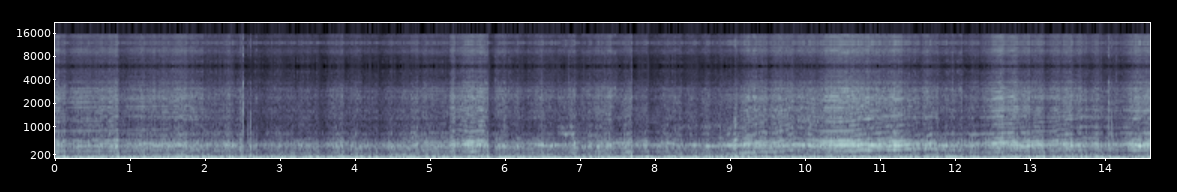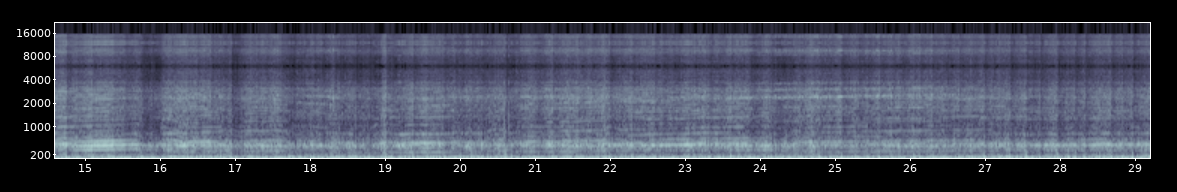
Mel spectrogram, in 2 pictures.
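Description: BMW E36 Compact rally car's engine heard from inside the cabin, running hard on a special stage. Its note climbs and drops again and again as the driver accelerates, shifts and lifts.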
